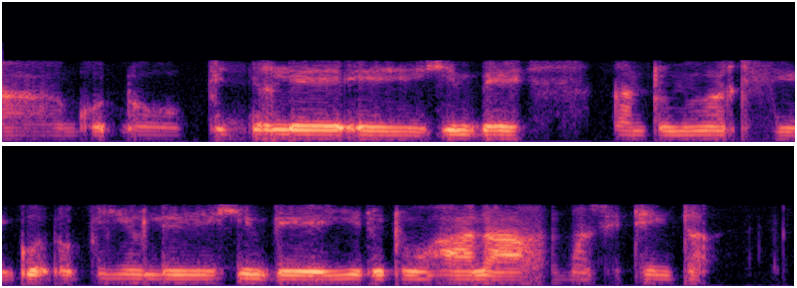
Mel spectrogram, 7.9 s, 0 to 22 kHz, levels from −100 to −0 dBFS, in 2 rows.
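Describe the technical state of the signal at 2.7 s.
At 2.7 s the speech is passing through AMR narrowband mobile codec coding, which runs through the whole clip rather than starting at that moment. The codec resamples to 8 kHz and rebuilds the voice from a vocal-tract model fed by a few pulses per 5 ms subframe, so the speech sounds plainly buzzy and synthetic, which fits a low-rate mode near 7.4 kbps. A spectrogram shows a hard ceiling at 4 kHz with nothing above it.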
